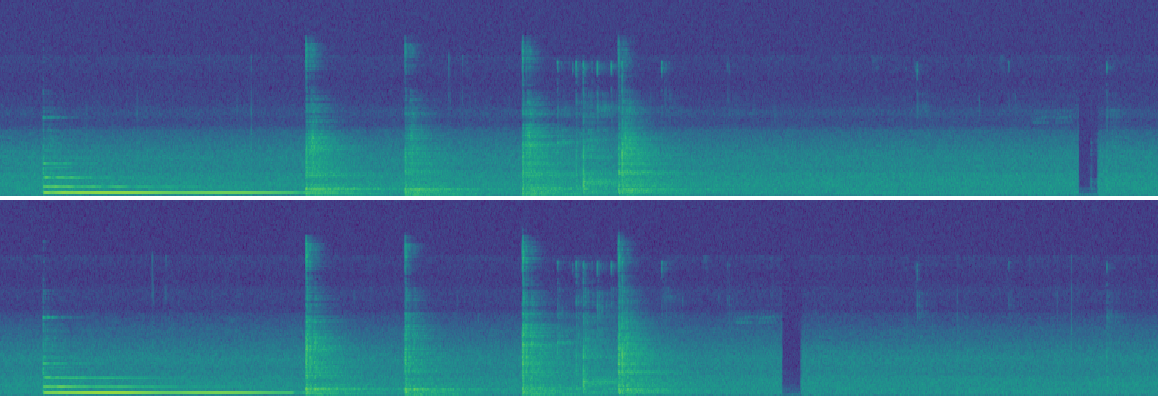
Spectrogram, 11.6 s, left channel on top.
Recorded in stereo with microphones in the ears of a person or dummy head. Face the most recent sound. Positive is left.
turn(degrees=5)  # may be behind; listen again after turning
